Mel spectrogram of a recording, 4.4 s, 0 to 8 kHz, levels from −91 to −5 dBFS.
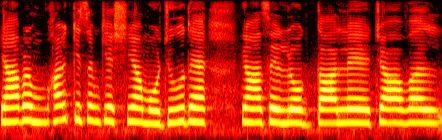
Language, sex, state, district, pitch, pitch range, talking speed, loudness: Urdu, female, Andhra Pradesh, Anantapur, 270 Hz, 260-280 Hz, 175 wpm, -20 LUFS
